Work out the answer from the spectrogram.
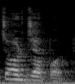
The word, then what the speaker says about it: চর্যাপদ: চর্যাপদ উচ্চারণ করতে গিয়ে শুরুতেই চয়ের সাথে একটা অ আছে, অ আছে বলে এটার উচ্চারণ চ ওকার মতো হবে, চোর বর্গীয় জ আকার যা চোর যা প দ চর্যাপদ।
